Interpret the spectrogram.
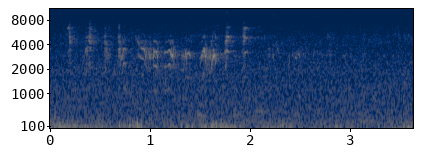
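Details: At Faneromeni on 6 May 2015, an eastern olivaceous warbler (Iduna pallida elaeica) gives a brief, quiet burst of scratchy, chattering notes lasting about a second, over a low rumble of background noise.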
